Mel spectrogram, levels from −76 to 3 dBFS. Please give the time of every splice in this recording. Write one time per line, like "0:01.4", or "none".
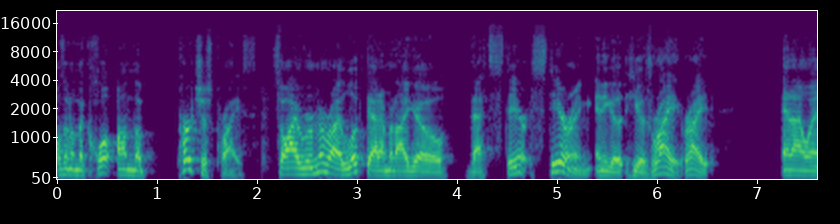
0:02.1

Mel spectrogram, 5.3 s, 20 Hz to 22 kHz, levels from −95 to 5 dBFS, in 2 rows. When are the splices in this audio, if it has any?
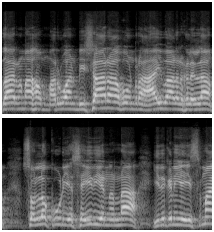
none

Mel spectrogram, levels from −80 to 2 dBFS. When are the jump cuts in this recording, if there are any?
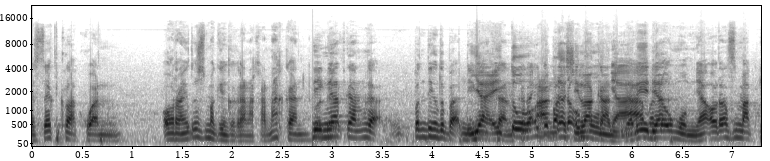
0:02.8

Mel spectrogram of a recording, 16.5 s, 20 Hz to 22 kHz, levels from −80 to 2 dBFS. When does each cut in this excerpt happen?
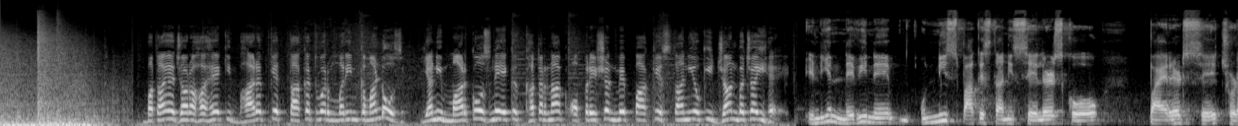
0:01.7
0:10.5

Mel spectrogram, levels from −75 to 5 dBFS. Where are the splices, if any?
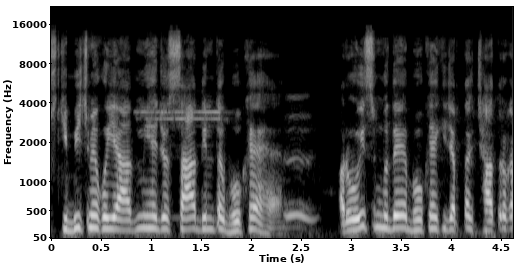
none

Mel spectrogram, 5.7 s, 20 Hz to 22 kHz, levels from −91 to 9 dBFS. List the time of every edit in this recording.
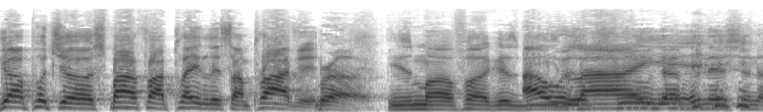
0:02.3

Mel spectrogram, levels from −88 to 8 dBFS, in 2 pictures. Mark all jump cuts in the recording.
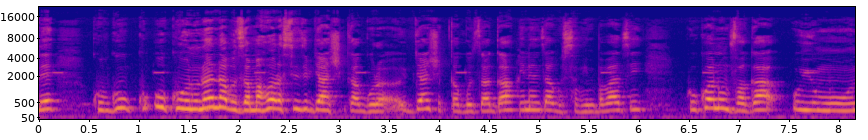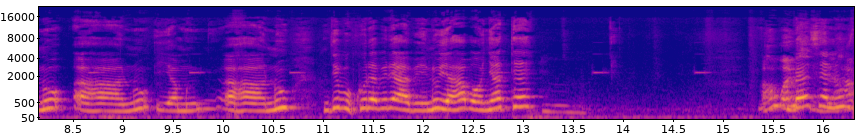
0:04.8

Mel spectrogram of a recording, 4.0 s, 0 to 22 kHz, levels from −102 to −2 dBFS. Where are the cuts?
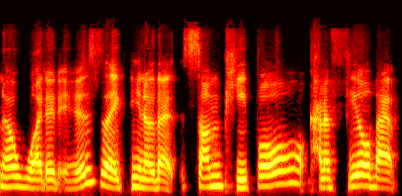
0:01.3
0:03.1

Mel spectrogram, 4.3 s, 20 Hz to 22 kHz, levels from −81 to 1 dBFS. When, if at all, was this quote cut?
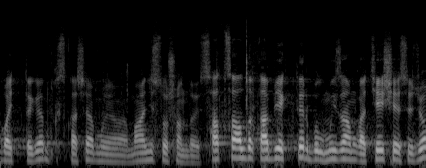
none

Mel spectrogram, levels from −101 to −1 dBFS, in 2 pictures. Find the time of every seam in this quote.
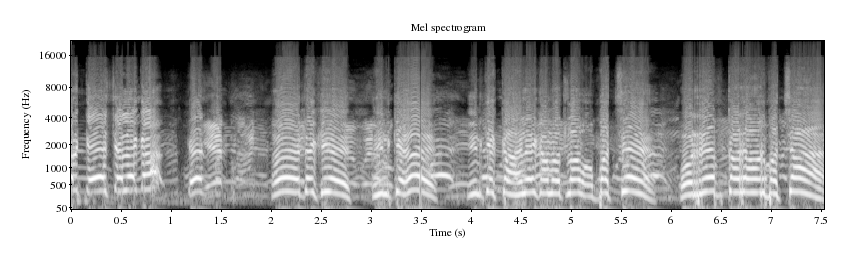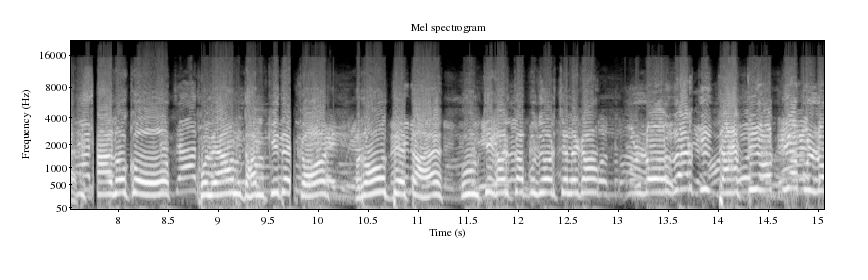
0:07.7
0:13.0

